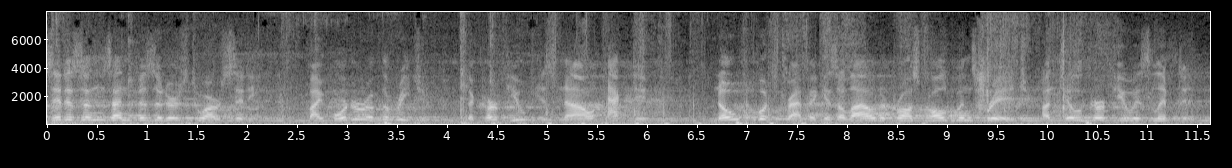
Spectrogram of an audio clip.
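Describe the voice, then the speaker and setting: A man's voice: fairly high pitch, very noisy, natural voice. Echoing, stern actor as city announcer man. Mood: stern, official. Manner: formal, authoritative, measured. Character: stern male city announcer reading curfew orders. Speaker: public address announcer. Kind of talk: formal scripted proclamation. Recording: echoing loudspeaker hall reverb, loud music.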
